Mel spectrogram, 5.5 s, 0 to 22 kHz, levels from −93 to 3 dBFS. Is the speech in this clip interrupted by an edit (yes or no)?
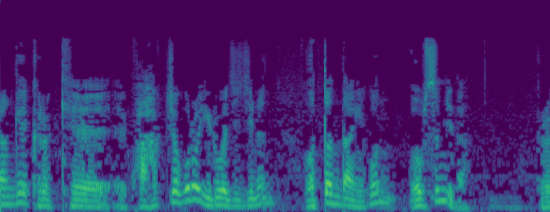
yes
